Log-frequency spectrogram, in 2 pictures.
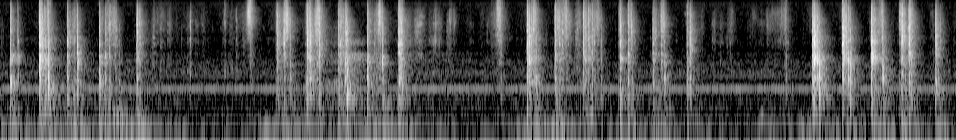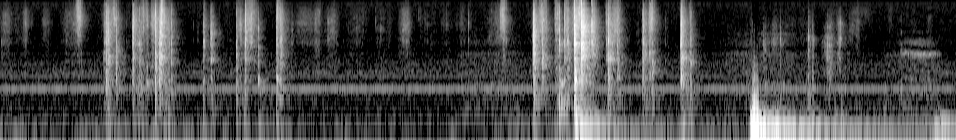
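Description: Tarot cards being handled and drawn from the deck, a long series of crisp, irregular clicks and flicks over a steady low hum, with a couple of louder thumps near the end.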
